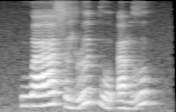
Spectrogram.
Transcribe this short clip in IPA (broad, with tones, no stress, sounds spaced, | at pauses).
w aː˧˥ s ə˨˩ j ɹ əː˦˥ t̚ v o˨˩ ʔ a˨˩ m ɣ o˦˥ k̚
